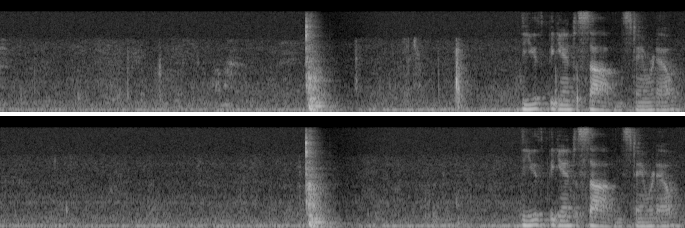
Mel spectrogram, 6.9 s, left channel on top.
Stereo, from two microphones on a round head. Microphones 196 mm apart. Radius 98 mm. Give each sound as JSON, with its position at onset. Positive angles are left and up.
{"t": 3.1, "sound": "a door slam", "side_deg": -15, "distance_m": 3.0}
{"t": 5.2, "sound": "a man speaking", "side_deg": 0, "distance_m": 1.5}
